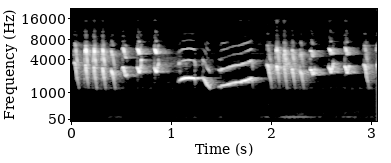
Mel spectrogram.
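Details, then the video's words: Horsfield's babbler (pelanduk semak) singing loudly: fast series of buzzy, rasping notes repeated in bursts, broken by clear rising and falling whistles in the middle, then more rapid buzzy runs; faint low hum behind. "gacor burung pelanduk semak"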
